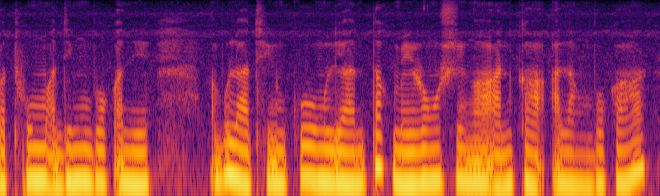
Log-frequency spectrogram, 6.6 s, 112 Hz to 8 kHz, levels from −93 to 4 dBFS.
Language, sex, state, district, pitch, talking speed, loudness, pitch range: Mizo, female, Mizoram, Aizawl, 150 Hz, 170 wpm, -12 LUFS, 145-155 Hz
